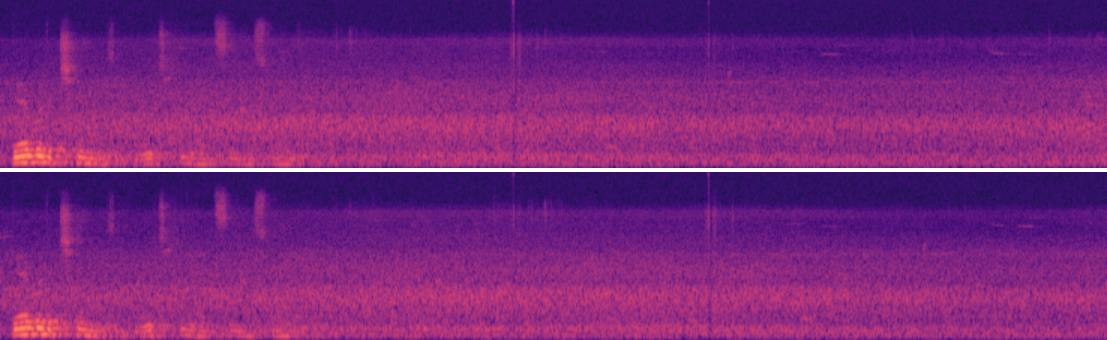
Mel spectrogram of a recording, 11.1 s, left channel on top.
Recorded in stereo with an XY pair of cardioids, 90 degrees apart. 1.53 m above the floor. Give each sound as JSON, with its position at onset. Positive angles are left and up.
{"t": 0.1, "sound": "a man speaking", "azimuth_deg": 15, "distance_m": 2.0}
